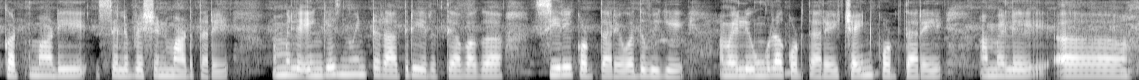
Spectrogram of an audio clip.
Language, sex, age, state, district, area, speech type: Kannada, female, 30-45, Karnataka, Gadag, rural, spontaneous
